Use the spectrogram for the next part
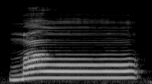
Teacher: ہم نے نون ساکن پہ غنہ کیا ہے۔ اگر ہم نون ساکن کا غنہ اخفا کا نہیں کرتے، اظہار کا کرتے ہیں، تو پھر یہ پڑھا جائے گا من۔ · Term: اخفا کا غنہ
